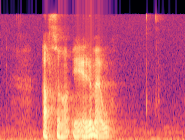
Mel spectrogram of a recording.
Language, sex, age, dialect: Faroese, male, 36-60, Norðurstreymoy/Eysturoy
